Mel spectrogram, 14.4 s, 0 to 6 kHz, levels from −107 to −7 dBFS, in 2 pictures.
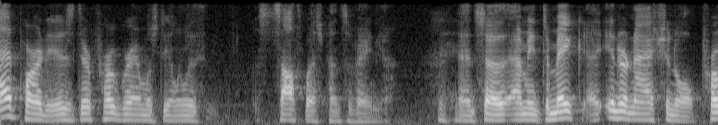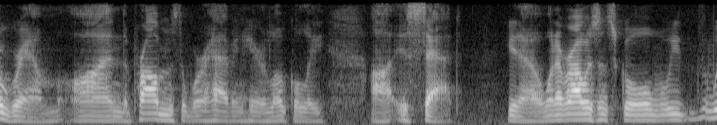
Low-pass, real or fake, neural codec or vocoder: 5.4 kHz; real; none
